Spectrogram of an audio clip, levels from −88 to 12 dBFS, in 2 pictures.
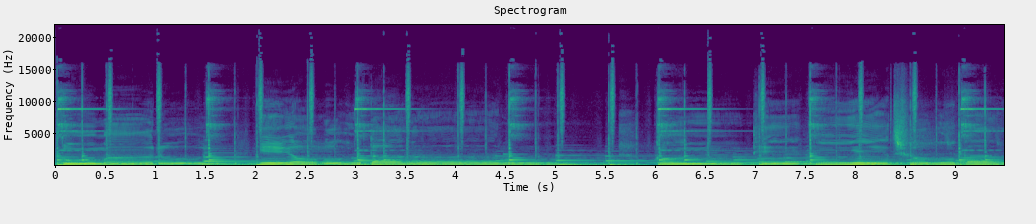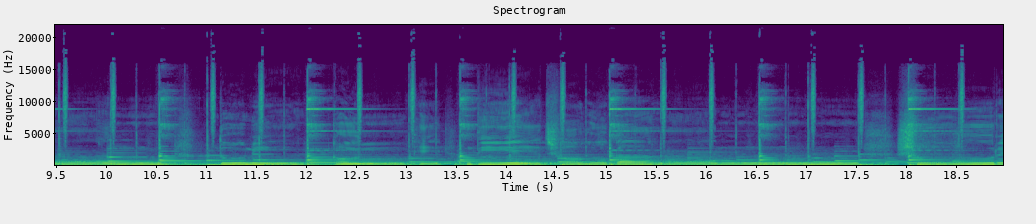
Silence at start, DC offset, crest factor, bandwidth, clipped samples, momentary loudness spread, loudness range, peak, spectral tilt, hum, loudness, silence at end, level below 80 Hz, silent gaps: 0 s; under 0.1%; 14 dB; 16.5 kHz; under 0.1%; 8 LU; 2 LU; 0 dBFS; -6.5 dB/octave; none; -14 LUFS; 0 s; -28 dBFS; none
